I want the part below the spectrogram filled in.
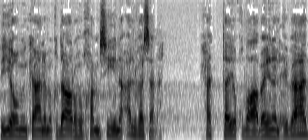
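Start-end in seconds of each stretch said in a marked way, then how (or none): none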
